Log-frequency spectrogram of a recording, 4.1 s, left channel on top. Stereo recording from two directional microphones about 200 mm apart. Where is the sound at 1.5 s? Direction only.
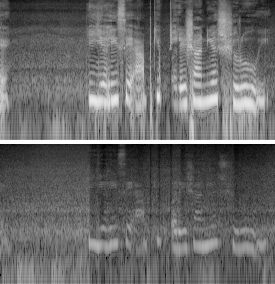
60° left (ahead or behind).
